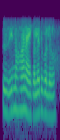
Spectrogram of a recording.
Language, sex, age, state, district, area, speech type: Assamese, female, 30-45, Assam, Dhemaji, urban, conversation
